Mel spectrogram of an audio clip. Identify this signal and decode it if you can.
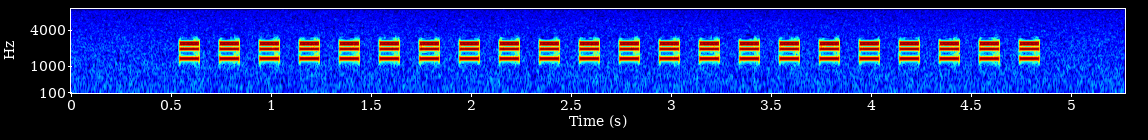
Telephone call progress tone (North American plan), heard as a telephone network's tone, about 1400, 2050, 2450, 2600 Hz, 0.1 s on and 0.1 s off. Off-hook warning tone.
